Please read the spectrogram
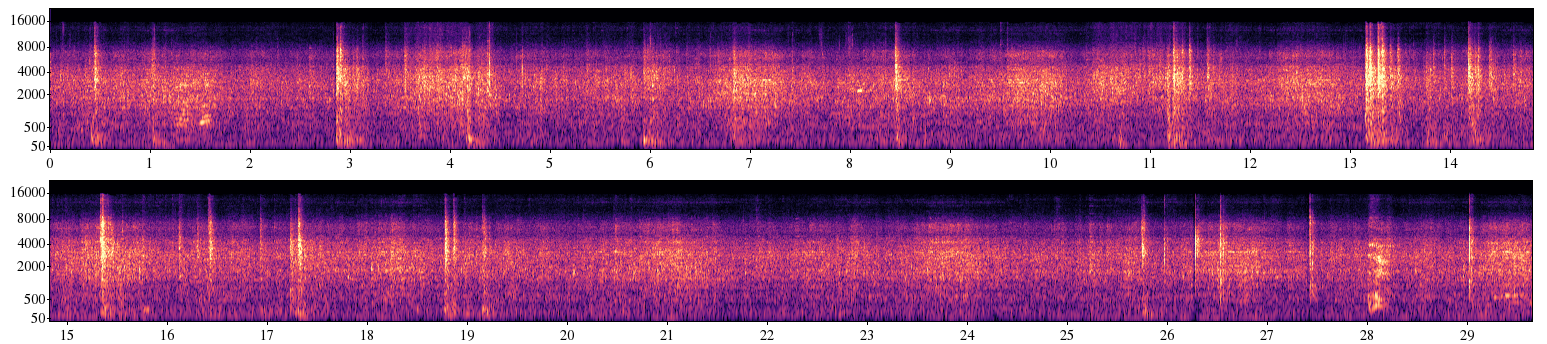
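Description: A motor hums steadily under frequent sharp clanks and knocks of concrete buckets being handed along and set down on steel rebar during a hand-carried slab pour.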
